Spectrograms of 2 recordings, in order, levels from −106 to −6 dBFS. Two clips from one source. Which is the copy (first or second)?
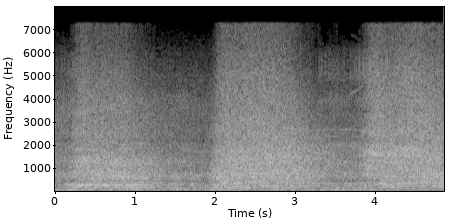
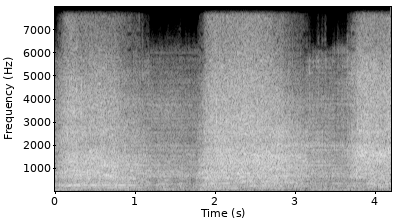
second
